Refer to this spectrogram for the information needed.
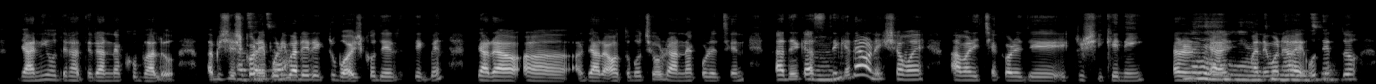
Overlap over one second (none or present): present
